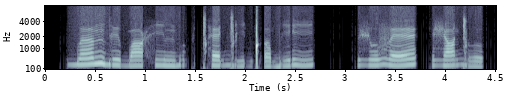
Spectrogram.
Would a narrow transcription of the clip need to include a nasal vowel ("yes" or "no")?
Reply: no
